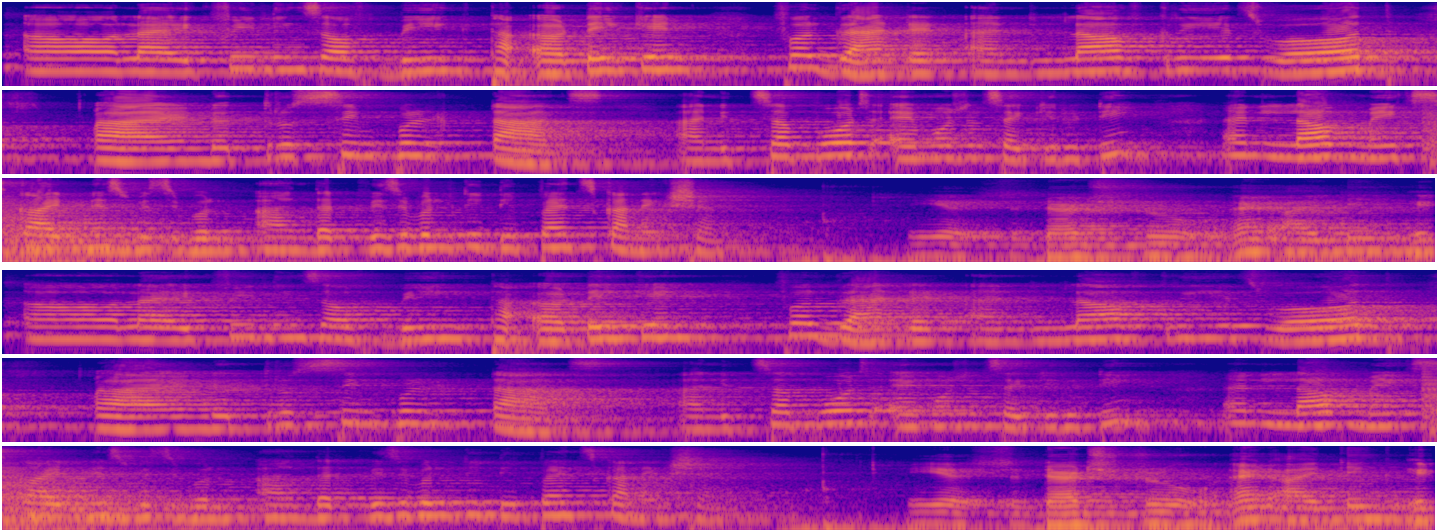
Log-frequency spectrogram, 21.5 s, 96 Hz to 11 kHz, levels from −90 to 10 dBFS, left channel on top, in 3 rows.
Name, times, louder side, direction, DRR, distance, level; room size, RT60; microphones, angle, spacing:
voice 1, 0.1-6.8 7.6-10.1 10.5-12.8 13.3-18.0, left 3 dB, 40° left, 9 dB, 0.5 m, -26 dB
sound 1, 14.3-16.8, equal, 15° right, 1.1 m, -32 dB
voice 2, 18.9-21.5, right 2 dB, 80° right, 6 dB, 0.9 m, -28 dB
13.5 x 4.8 x 7.2 m, 2.5 s
head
